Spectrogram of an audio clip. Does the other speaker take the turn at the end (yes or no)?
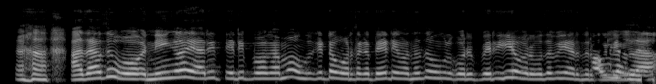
yes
